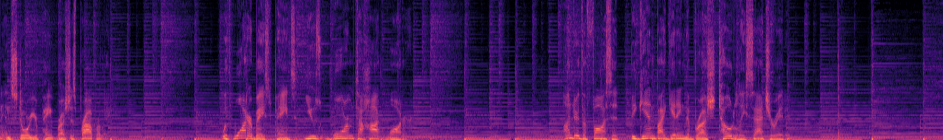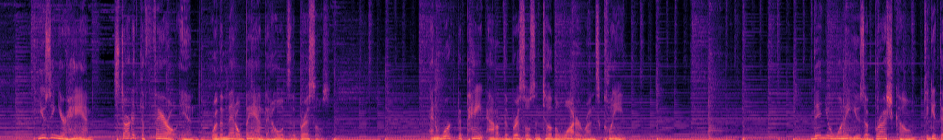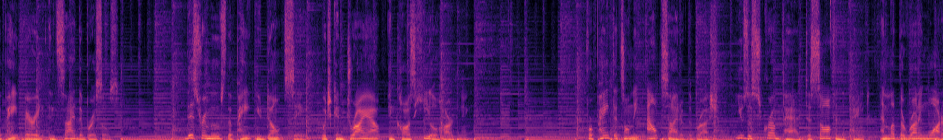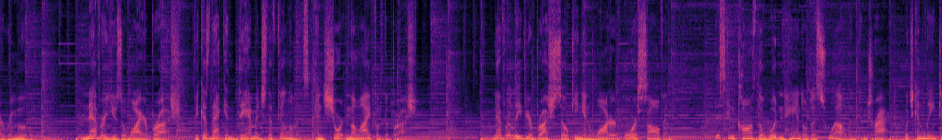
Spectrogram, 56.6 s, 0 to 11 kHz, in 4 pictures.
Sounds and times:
Speech: 0.0 - 1.7, 3.3 - 6.2, 8.4 - 11.9, 14.7 - 19.2, 20.6 - 23.6, 26.3 - 30.1, 31.0 - 35.4, 37.1 - 48.7, 49.8 - 56.5
Music: 0.0 - 56.5.

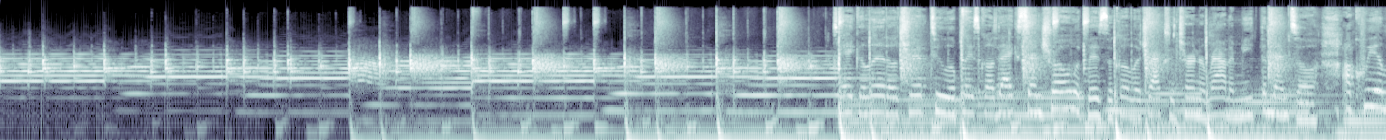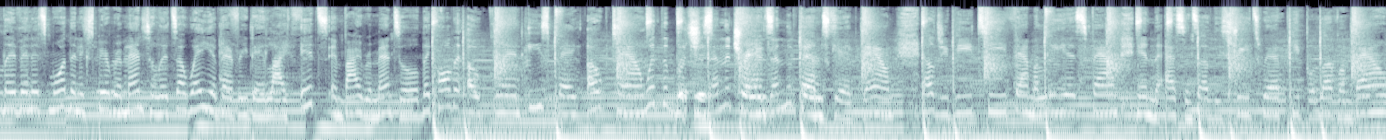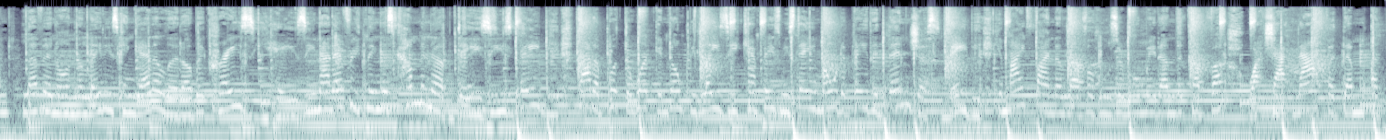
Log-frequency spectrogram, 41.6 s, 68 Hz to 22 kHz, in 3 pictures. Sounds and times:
Rhythm and blues: 0.0 - 41.5
Tender music: 0.0 - 41.5.

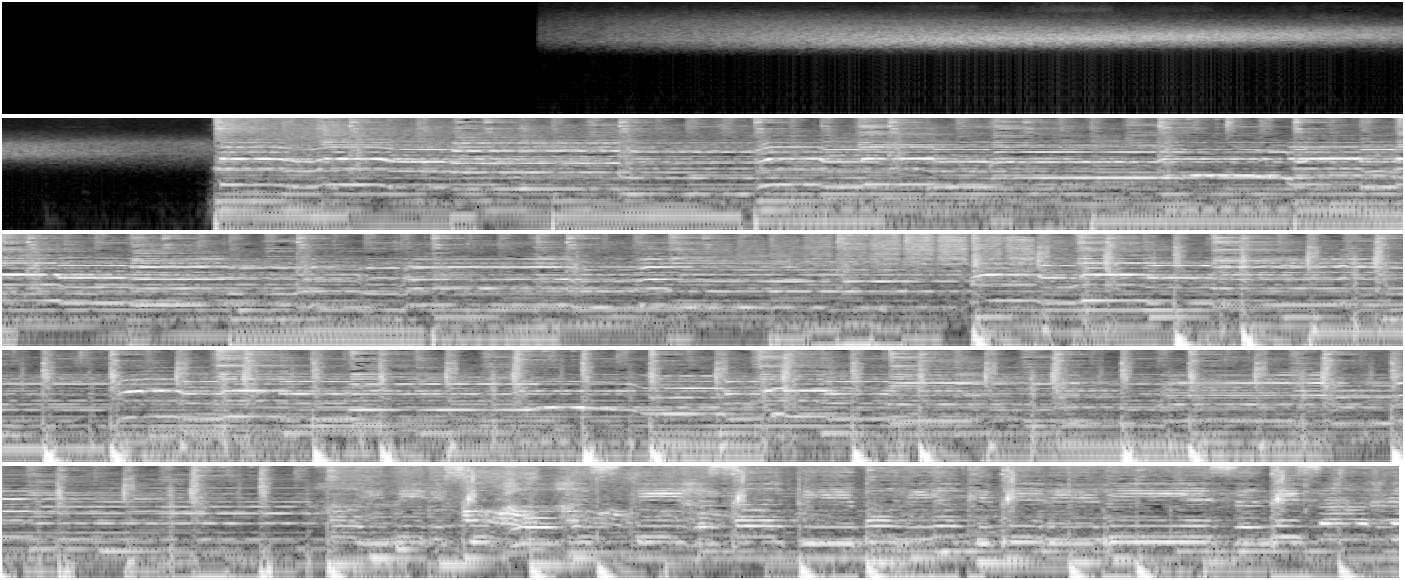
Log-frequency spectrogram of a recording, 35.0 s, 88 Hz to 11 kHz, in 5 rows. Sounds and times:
Music: 8.0 - 35.0.

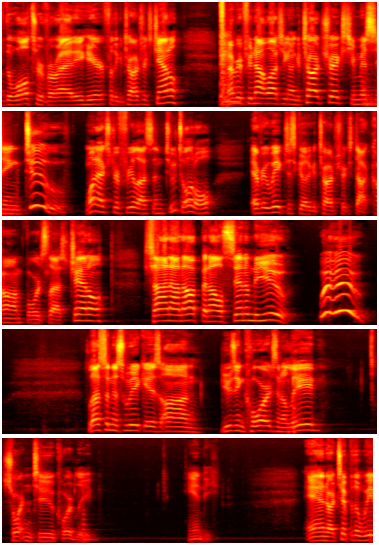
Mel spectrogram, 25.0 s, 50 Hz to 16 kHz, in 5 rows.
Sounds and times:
Speech: 0.0 - 2.4, 3.0 - 14.0, 16.2 - 19.4, 20.0 - 21.4, 22.5 - 23.0, 24.1 - 24.9.

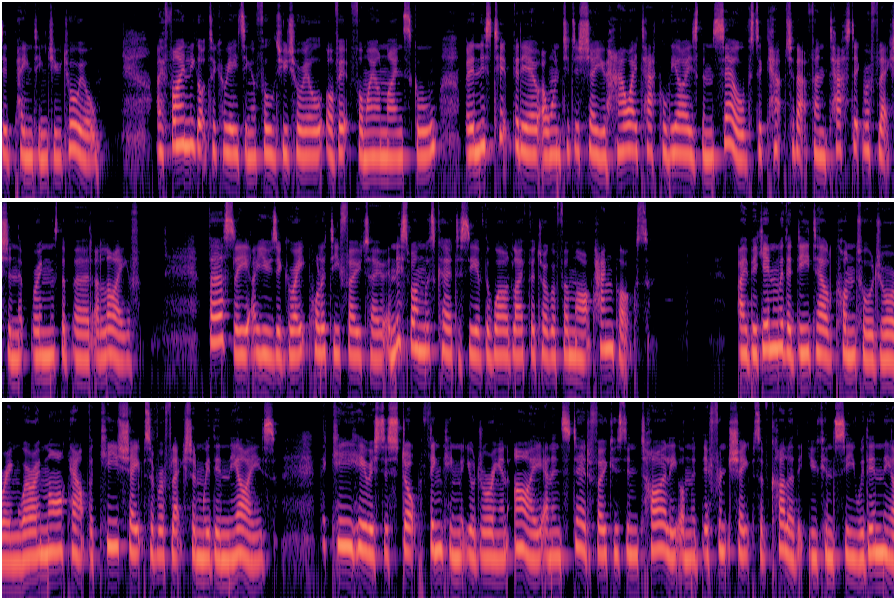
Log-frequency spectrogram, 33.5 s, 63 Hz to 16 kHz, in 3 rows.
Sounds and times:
Speech: 0.0 - 1.2, 1.9 - 12.9, 13.7 - 19.3, 20.4 - 33.4.

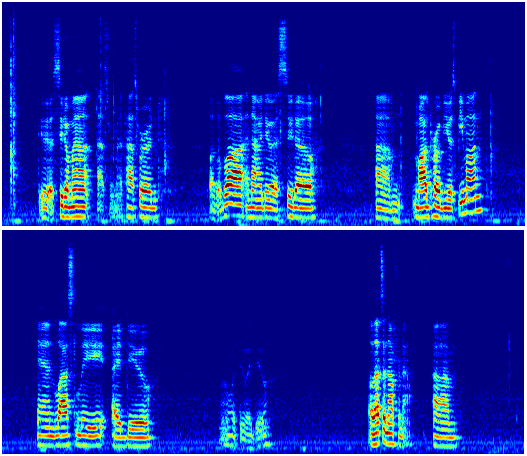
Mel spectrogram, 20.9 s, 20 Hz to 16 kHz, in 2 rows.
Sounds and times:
Speech: 0.7 - 3.2, 4.1 - 6.4, 7.4 - 9.7, 11.2 - 13.6, 14.8 - 15.9, 17.8 - 19.7.

